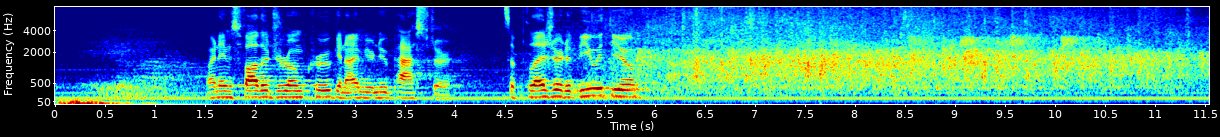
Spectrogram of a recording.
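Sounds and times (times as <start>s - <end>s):
faint low hum: 0.0s - 11.5s
speech: 1.5s - 6.1s
crowd applauding: 5.1s - 11.5s.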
